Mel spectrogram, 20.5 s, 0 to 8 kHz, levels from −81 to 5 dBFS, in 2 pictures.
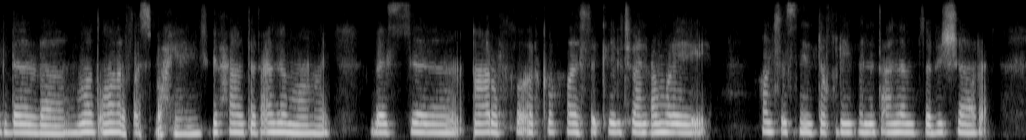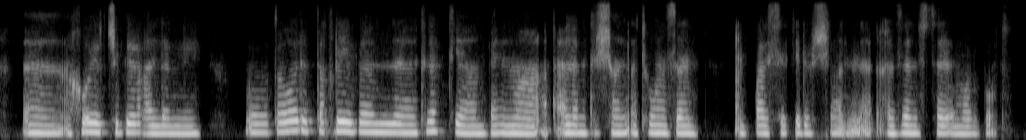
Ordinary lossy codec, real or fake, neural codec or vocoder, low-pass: Opus, 16 kbps; fake; codec, 44.1 kHz, 2.6 kbps, SNAC; 7.2 kHz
